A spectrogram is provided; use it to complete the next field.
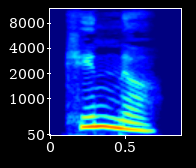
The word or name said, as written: ಖಿನ್ನ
